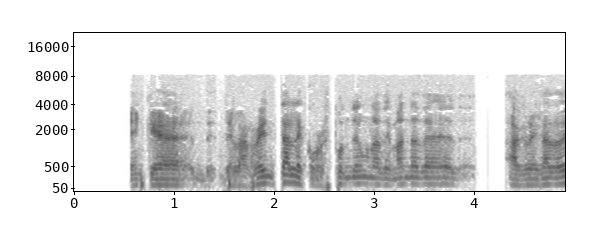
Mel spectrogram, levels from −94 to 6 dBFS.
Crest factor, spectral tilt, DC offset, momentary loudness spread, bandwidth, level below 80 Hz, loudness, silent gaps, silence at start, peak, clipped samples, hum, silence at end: 24 dB; -5 dB/octave; under 0.1%; 13 LU; 8.4 kHz; -64 dBFS; -34 LUFS; 4.03-4.28 s; 0.55 s; -12 dBFS; under 0.1%; none; 0 s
